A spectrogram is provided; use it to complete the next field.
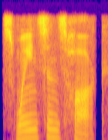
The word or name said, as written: Swainson's hawk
